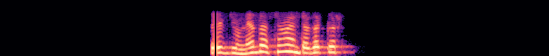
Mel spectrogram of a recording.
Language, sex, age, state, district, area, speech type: Dogri, female, 30-45, Jammu and Kashmir, Reasi, rural, conversation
